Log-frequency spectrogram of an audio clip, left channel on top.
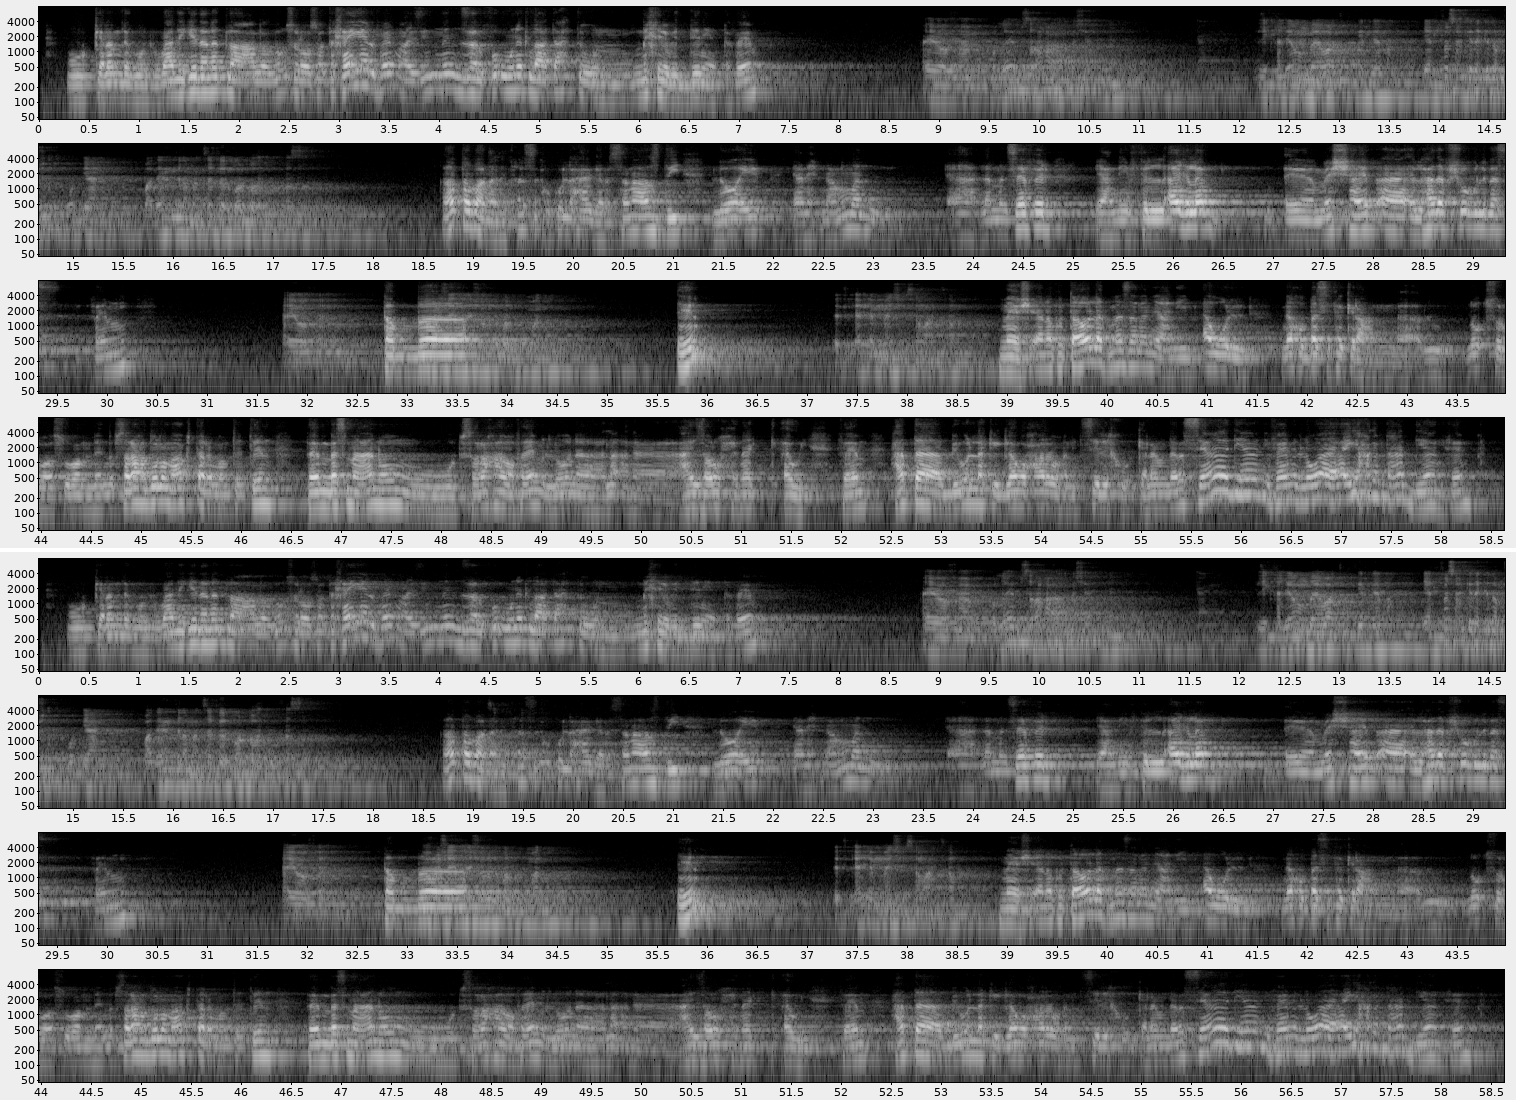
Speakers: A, on the left (about 80°); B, on the right (about 85°).
A: والكلام ده كله وبعد كده نطلع على الأقصر وأسوان تخيل فاهم عايزين ننزل فوق ونطلع تحت ونخرب الدنيا أنت فاهم
B: ايوه فاهمك والله بصراحه انا شايف ان احنا يعني اللي يخلينا نضيع وقت كتير هنا يعني الفسح كده كده مش هتروح يعني وبعدين انت لما تسافر برضه هتتفسح برضه
A: اه طبعا
B: زي
A: هنتفسح
B: ما انت عايز
A: وكل
B: وكده
A: حاجة بس أنا قصدي اللي هو إيه يعني إحنا عموما آه، لما نسافر يعني في الأغلب آه، مش هيبقى الهدف شغل بس فاهمني
B: ايوه فاهمك
A: طب آه،
B: هو مش هيبقى شغل برضه ما انت
A: إيه
B: اتكلم ماشي سامعك سامعك
A: ماشي انا كنت هقول لك مثلا يعني الاول ناخد بس فكره عن الاقصر واسوان لان بصراحه دول انا اكتر منطقتين فاهم بسمع عنهم وبصراحه فاهم اللي هو انا لا انا عايز اروح هناك قوي فاهم حتى بيقول لك الجو حر وهنتسلخ والكلام ده بس عادي يعني فاهم اللي هو اي حاجه بتعدي يعني فاهم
